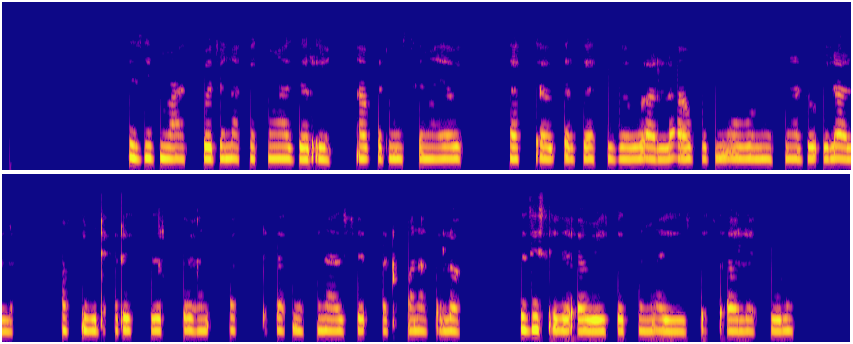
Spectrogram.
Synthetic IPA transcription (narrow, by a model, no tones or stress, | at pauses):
ʔɨzibɨmaʕat̪ʰib̥od̪ɐnakʰɐt̪ʰɐmazɐɾʔi | nʔaβkʼɨd̪misɐmajawi | t̪ʰaksʰiaβkʼɐɾɡʼijat̪zɨɡɐβɾalːɐʔaβkʼɨd̪miʔuwunmɐkʰinad̪ɐwʔilualːɐ | ʔaβt̪ʰibɨd̪ɨħɾit̪zɨɾɨkʰːɐβhɨnt͡sʼɨ̥t̪ʰat̪̚fɨd̪ɐt̪ʰat̪mɐkʰinazɨʃɐt̪ʼad̪ʼkʼonakʰʼɐlːɐwa | ʔɨzisɨʔliʔawikʰɐt̪ʰɐmaɨjːuzɨt̪ʰɐfʔalot̪ʰɨβɨlu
